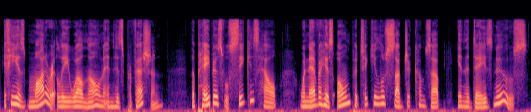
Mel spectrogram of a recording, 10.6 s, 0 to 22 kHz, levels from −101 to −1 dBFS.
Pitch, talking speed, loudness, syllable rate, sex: 165 Hz, 140 wpm, -22 LUFS, 4.5 syllables/s, female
